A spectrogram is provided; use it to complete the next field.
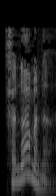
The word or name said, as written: phenomena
